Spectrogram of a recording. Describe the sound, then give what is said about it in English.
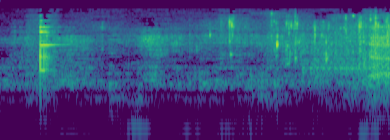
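A drink is poured into a glass, beginning with a sharp clink and followed by a steady liquid trickle that rises gradually in pitch, fairly quiet. “Your glass”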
